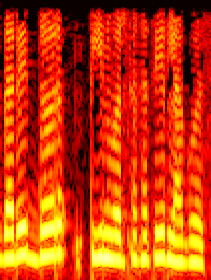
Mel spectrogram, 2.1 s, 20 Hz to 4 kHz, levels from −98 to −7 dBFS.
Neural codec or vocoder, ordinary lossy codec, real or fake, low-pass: none; none; real; 3.6 kHz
